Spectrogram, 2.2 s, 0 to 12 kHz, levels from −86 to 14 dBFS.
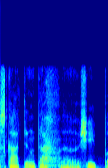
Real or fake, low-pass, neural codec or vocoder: real; 7.2 kHz; none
